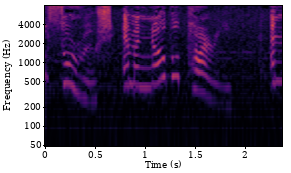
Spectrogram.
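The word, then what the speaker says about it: Sorush: And that's how it's pronounced. You know this red floating being? Excuse you! I, Sorouche, am a noble Pari, and the Bloom Guard of Quarina.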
